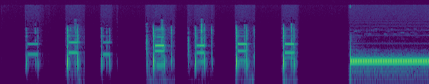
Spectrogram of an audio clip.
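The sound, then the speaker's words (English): A phone keypad is dialed with about eight short, clear touch-tone beeps in a quick, uneven rhythm, then a steady, continuous line tone takes over. No voices are heard. “You should call him. Get the phone.”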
